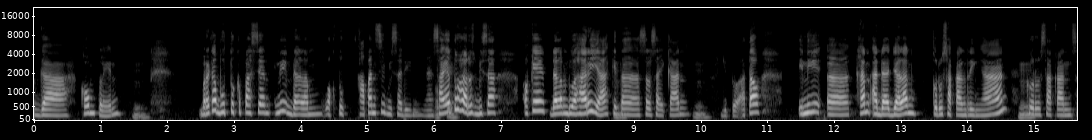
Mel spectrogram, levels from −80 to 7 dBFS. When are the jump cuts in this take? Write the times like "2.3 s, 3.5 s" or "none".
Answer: none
